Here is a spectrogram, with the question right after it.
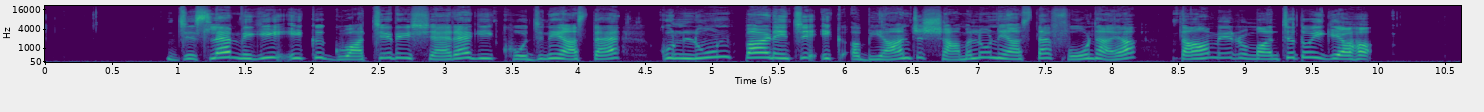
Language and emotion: Dogri, happy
